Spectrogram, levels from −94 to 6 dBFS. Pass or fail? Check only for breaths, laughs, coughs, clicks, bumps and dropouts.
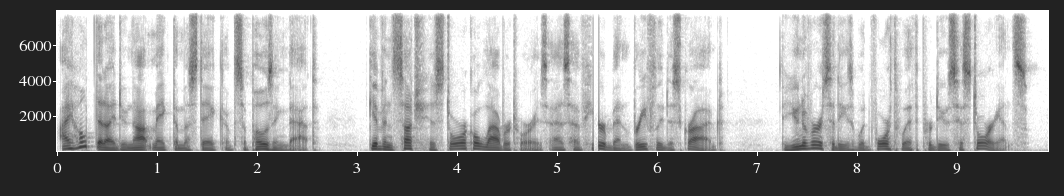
fail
